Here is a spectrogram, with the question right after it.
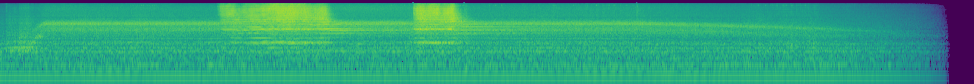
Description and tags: A large table saw in the wood shop at NYU's ITP. Turn on, cut, turn off. Barely processed.
machine, saw, wood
